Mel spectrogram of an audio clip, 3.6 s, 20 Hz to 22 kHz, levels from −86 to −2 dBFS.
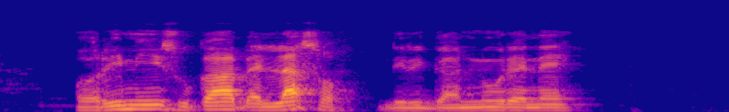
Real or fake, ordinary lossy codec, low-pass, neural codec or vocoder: real; Opus, 24 kbps; 7.2 kHz; none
